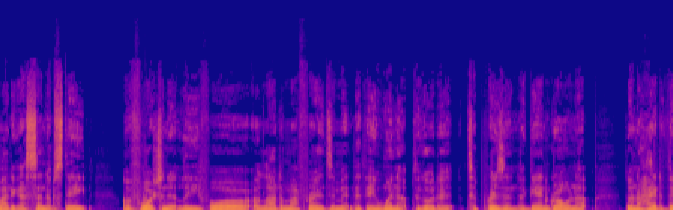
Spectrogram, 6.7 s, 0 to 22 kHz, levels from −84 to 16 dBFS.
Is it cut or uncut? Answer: uncut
